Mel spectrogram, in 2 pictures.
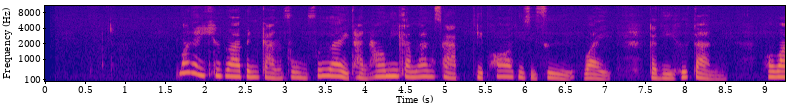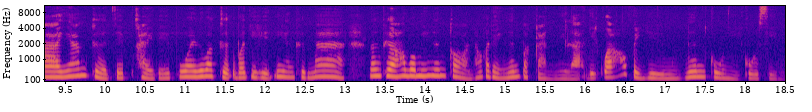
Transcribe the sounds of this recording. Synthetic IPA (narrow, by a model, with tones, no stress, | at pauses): bɔː˧˥˨da˧˩˨jkʰi˧t̪̚waː˧pe˨nkaː˨˩nfu˧˩ŋfɯ˧˩əjt̪ʰaː˧˩˨nɦa˧˥˩wmiː˧˥˨ka˨mla˧˥˨ŋsa˧˥˩p̚t̪ʰiː˧˩pʰɔː˧˥˨t̪ʰiː˧˩si˧˦sɯː˧˩wa˧˩j | ka˧˩diː˨˩kʰɯː˧˥˩ka˨˩n | pʰɔ˧waː˧ŋaː˧˥˨mkɤː˨˩t̪̚t͡ɕe˧˦p̚kʰa˨˩jda˧˩jpu˧˩əjɾɯː˧˦waː˧kɤː˨˩t̪ʔa˧t̪ʰiː˧he˧t̪̚ʔiː˧˨ɲa˧ŋkʰɯ˧˩˨nmaː˧˥˩lɔ˧˥˨ŋt̪ʰɯ˧ɐɦa˧˩˨wbɔː˧˦miː˧˥˨ŋɤ˧˥˨nkɔː˨˩nha˧˩wka˧˩da˧˩jŋɤ˧˥˨npa˧ka˨nːiː˧˩la˧diː˨kwaː˧˦ɦa˧˥˨wpa˨˩jːɯː˧mŋɤ˧˥˨nkuː˧˩niː˨˦kuː˧˩si˨˦n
